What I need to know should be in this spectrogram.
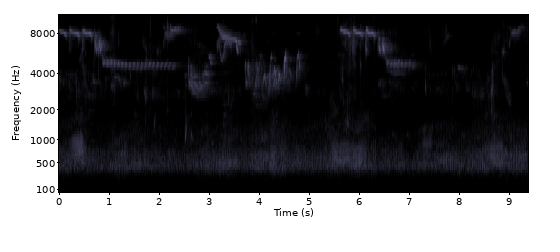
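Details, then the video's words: Frogs chorusing at a pond in Estonia in spring: rolling, continuous croaks swell and fade, while songbirds add repeated high whistles and fast trilled phrases over the top. "Расслабляющее пение птиц и лягушек, весна, природа."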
